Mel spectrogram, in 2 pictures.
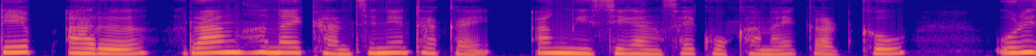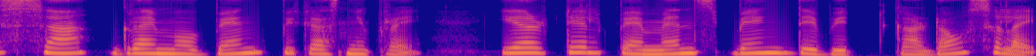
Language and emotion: Bodo, neutral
